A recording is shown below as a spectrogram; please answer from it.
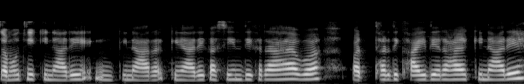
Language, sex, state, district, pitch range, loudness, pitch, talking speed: Hindi, female, Haryana, Charkhi Dadri, 215-235 Hz, -18 LUFS, 225 Hz, 195 wpm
